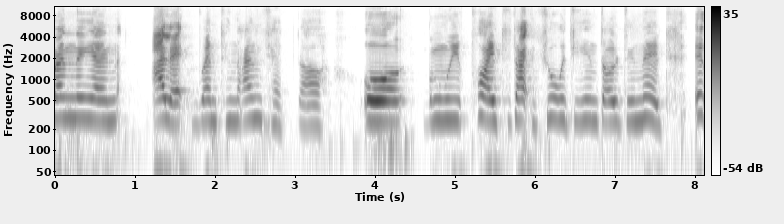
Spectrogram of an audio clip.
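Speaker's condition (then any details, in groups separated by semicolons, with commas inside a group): Cerebral palsy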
